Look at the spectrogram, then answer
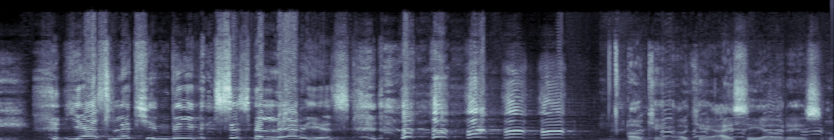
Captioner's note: goat Laughing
